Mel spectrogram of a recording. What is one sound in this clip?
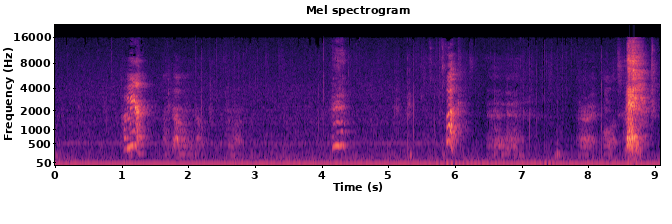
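A young boy talks excitedly in short bursts close to a microphone.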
